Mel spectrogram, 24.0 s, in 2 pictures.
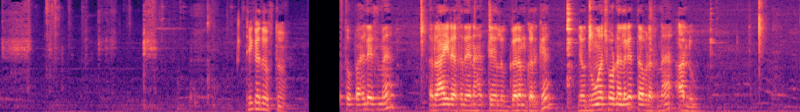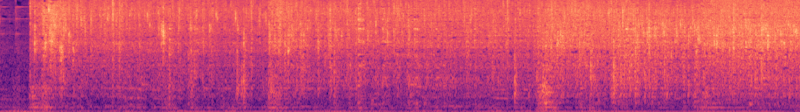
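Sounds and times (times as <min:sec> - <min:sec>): potatoes sizzling in hot oil: 0:12.5 - 0:24.0.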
